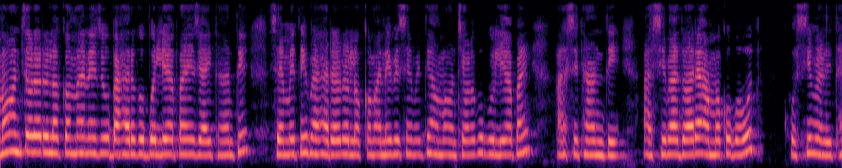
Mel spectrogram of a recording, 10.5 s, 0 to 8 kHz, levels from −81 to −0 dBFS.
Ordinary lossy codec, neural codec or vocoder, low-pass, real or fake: AAC, 32 kbps; codec, 16 kHz, 4 kbps, X-Codec, HuBERT features, trained on balanced general audio; 7.2 kHz; fake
